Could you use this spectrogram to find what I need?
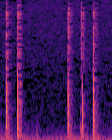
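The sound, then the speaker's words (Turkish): Knocking on a door: two sharp raps, a pause, then three more. The knocks are fairly faint, with quiet between them. “çalacaksan çal şu kapıyı da ne olacaksa olsun artık canım. Tamam hanım, tamam, çalıyorum.”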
